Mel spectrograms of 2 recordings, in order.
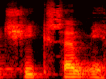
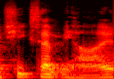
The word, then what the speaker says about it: Csikszentmihalyi: There's a great book here by Mihai Csikszentmihalyi. I got it right this time. If you've seen the other video, I couldn't say his name. His name's Mihai Csikszentmihalyi, and this book's called Flow, and it talks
